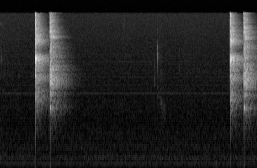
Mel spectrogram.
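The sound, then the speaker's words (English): Dog training clicker snapping out four sharp, bright clicks in two quick pairs, one pair near the start and another after a quiet gap. “That was the sound of a clicker. And what a clicker does is it helps us tell the dog that they've done a good job and that they're going to get a reward.”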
